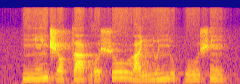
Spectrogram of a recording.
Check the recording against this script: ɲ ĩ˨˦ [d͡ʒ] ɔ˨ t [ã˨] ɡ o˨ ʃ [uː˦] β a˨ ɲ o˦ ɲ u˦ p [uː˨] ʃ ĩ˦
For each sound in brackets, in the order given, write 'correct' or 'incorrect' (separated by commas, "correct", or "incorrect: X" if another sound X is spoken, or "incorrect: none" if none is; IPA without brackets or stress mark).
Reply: correct, incorrect: a˨, correct, incorrect: uː˨˦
